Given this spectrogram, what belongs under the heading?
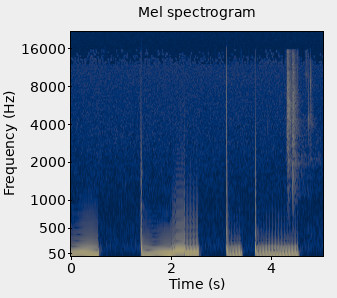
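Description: Four notes from a narrower sub bass synth, deep and sustained with silent gaps between them; the second note glides upward and the last is longer with a brief bright sweep near its end. No voices.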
